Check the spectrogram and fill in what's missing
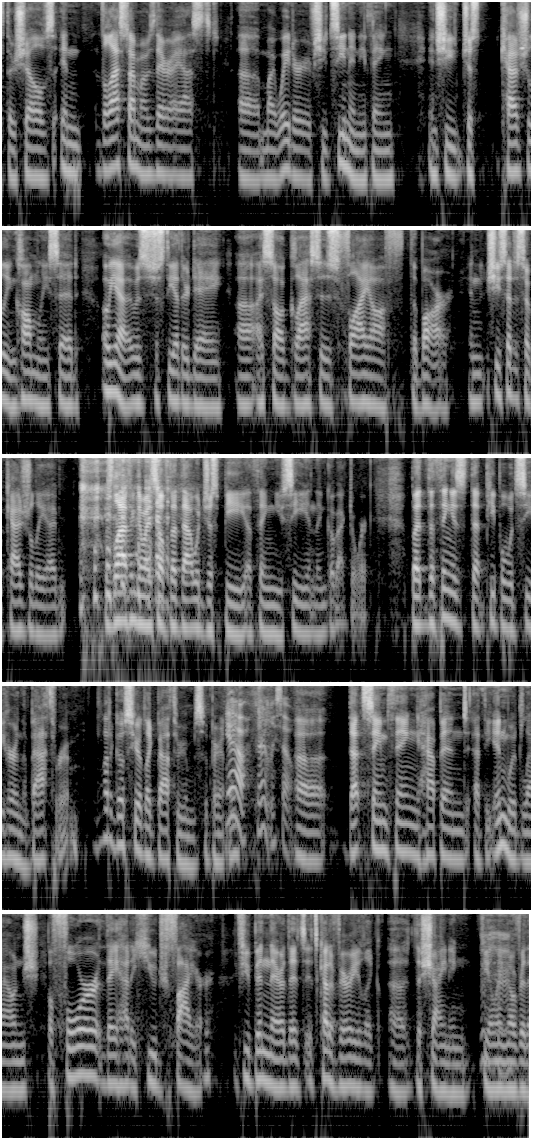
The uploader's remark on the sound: Recorded at spooky Dallas mezcaleria Las Almas Rotas. Special — and very spirited — Halloween episode recorded at spooky Dallas mezcaleria Las Almas Rotas.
